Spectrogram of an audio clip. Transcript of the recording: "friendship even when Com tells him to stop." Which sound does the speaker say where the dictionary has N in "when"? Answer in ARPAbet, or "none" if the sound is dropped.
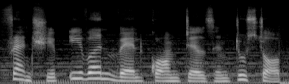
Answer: L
